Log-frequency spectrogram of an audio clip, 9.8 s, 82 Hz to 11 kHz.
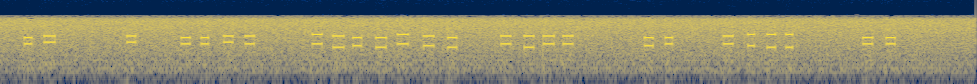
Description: DTMF, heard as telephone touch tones, dialled by hand, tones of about 90 ms, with phone line noise. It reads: 70 0 7708 9241951 8288 47 8633 77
